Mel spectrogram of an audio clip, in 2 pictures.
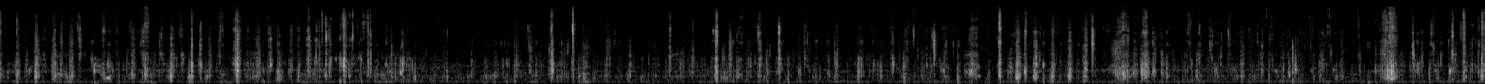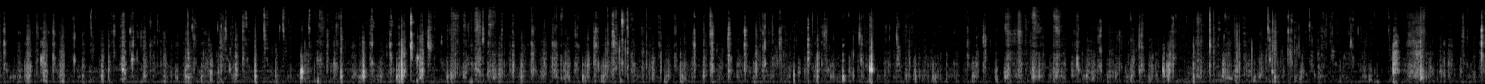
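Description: Close-up wet chewing and lip smacking of a person eating oily curry and rice by hand, with squelching as the fingers mix and scoop the curry-soaked rice; many sharp irregular clicks and smacks throughout.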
